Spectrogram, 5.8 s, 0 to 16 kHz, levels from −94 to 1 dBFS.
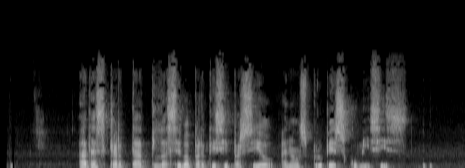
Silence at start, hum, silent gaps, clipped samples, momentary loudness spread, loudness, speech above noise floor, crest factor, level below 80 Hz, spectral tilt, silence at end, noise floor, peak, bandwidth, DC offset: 1 s; none; none; under 0.1%; 7 LU; -32 LUFS; 34 dB; 24 dB; -64 dBFS; -4 dB/octave; 0.5 s; -66 dBFS; -10 dBFS; 11 kHz; under 0.1%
